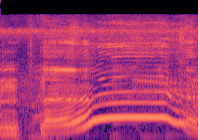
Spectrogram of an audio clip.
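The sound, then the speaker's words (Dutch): A single loud cow moo: a drawn-out bellow that swoops upward in pitch, holds steady for about a second, then trails off. No talking. “Ik praat met koeien. Ja? En dan zeg ik, jongens, meiden, kom op, we gaan naar binnen. En dan praten ze terug met mij.”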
